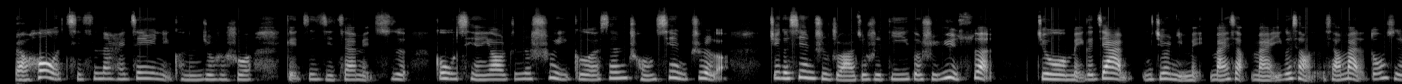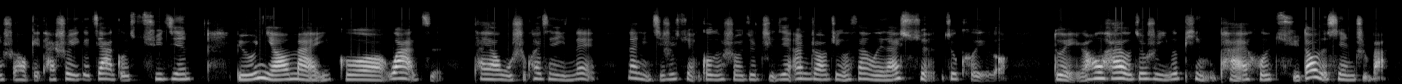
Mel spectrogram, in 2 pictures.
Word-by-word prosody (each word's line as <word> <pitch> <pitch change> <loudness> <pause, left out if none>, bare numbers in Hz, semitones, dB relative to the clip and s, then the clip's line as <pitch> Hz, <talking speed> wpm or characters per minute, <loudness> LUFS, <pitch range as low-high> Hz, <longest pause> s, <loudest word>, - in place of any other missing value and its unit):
然 210 -1 +3
后， 310 0 +8
其 240 -1 +2
次 260 +3 -9
呢， 260 0 -3
还 245 -1 -8
建 275 +2 -1
议 - - -5
你 230 - -9
可 225 - -13
能 210 0 -8
就 225 0 -5
是 225 - -9
说 220 -1 -4 0.3
给 - - -6
自 235 0 -8
己 215 -3 -7
在 220 0 -2
每 215 -2 -8
次 245 -2 -6 0.2
购 275 0 +2
物 255 -1 -2
前 245 -5 0
要 225 0 +2
真 245 +2 -11
的 255 0 -4
设 295 +3 0
一 240 -4 -3
个 225 -3 -3
3 285 +4 0
重 230 -4 -6
限 260 0 +3
制 290 - -3
了。 270 - 0 0.4
这 290 - +2
个 275 - +3
限 295 +2 +5
制 260 -4 0
主 215 -3 -3
要 195 0 +2
就 225 +2 -3
是 230 -1 -4
第 235 0 -7
一 245 - -6
个 235 - -2
是 230 0 -3
预 285 +1 +2
算， 280 +2 +3 0.4
就 235 -4 +3
每 215 - -3
个 225 0 -3
价 275 +1 +7 0.3
就 265 +1 +3
是 - - -1
你 210 -5 -3
每 195 0 -6
买 210 0 +2
想 255 +1 +1
买 195 -3 -1
一 - - -6
个 250 +3 -1
想 280 0 +2
想 220 -5 0
买 270 - +4
的 - - -11
东 260 +5 -3
西 265 -6 -5
的 220 - -5
时 - - -6
候， 215 - -2
给 - - -10
他 220 - -5
设 250 +2 -1
一 220 - -4
个 220 -1 -7
价 245 +2 +1
格 195 -3 -6
区 215 +4 -5
间。 245 +1 -3 0.4
比 - - -2
如 230 +3 +2
你 290 -4 +4
要 220 +2 +8
买 235 -3 +3
一 215 - -9
个 220 -2 +4
袜 275 0 +7
子， 230 - -8 0.3
他 245 - -5
要 230 -1 +3
¥50 245 +4 -5
以 210 - -8
内， 250 +6 -6 0.3
那 285 - 0
你 230 -6 -8
其 210 -1 -2
实 240 +3 -6
选 260 0 -10
购 225 - -2
的 220 +1 -6
时 230 - -8
候 215 - -6
就 225 +1 -8
直 220 - -7
接 230 0 -4
按 255 +1 -2
照 230 -2 0
这 230 0 -7
个 215 +2 -6
范 250 0 -3
围 210 -2 -3
来 210 +6 +2
选 280 -2 0
就 255 -4 -4
可 - - -8
以 450 - -9
了。 455 - -6 0.4
对， 220 -5 -1
然 - - -1
后 280 +1 +7
还 275 0 +6
有 260 -4 +7
就 260 +1 -2
是 255 -2 -4
一 215 - -7
个 250 +3 -4
品 265 +3 -7
牌 220 - +2
和 220 -1 -4
渠 330 +10 -5
道 335 - +9
的 - - 0
限 220 -4 +2
制 - - -2
吧。 - - -2
235 Hz, 285 characters per minute, -24 LUFS, 220-260 Hz, 0.4 s, 道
